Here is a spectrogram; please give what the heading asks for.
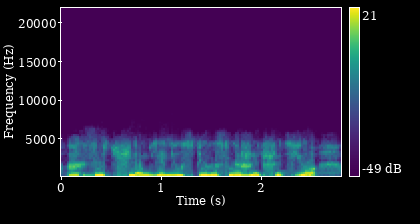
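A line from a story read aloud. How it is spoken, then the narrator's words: Exclaiming. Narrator (Russian): воскликнула Отикубо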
